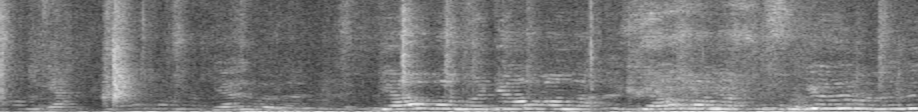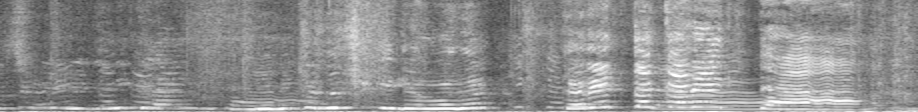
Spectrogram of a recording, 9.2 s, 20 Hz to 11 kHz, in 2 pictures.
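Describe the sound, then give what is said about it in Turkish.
An 8-month-old baby babbles and whimpers in rising, wavering vocal sounds, with occasional fussy cries over faint background noise. “Biraz bebek sesi duysun dinleyiciler.”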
